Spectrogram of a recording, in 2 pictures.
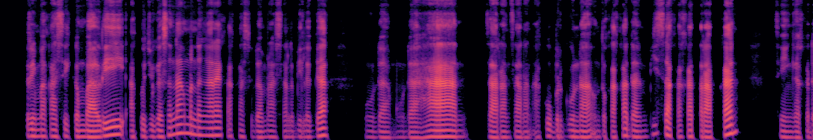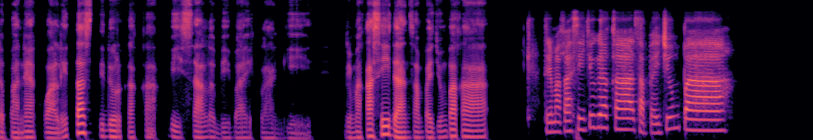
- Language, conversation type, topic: Indonesian, advice, Bagaimana cara memperbaiki kualitas tidur malam agar saya bisa tidur lebih nyenyak dan bangun lebih segar?
- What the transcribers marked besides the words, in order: none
